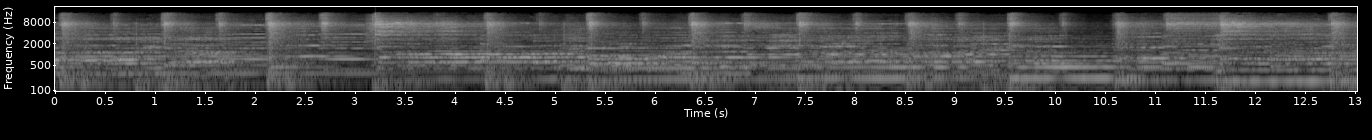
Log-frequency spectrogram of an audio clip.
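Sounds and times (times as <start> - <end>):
choir singing long notes: 0.0 - 13.0
drum and cymbal hits: 0.0 - 13.0
instrumental backing: 0.0 - 13.0.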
